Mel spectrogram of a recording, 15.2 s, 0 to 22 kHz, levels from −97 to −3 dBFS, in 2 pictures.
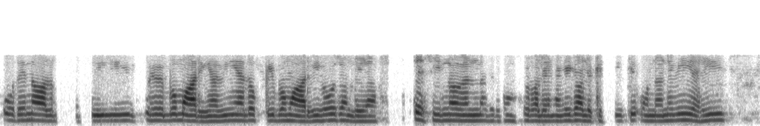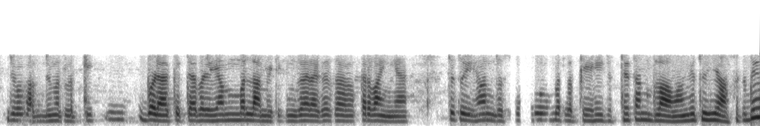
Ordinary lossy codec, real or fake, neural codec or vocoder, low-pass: none; real; none; 3.6 kHz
